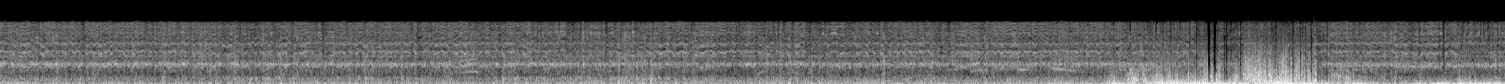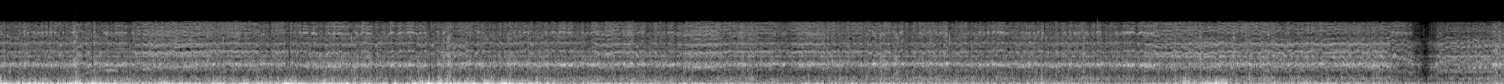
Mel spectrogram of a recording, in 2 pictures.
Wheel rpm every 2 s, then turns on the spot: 230, 230, 230, 220, 230, 230, 230, 230, 220, 230, 230, 230, 240, 220, 150.
none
